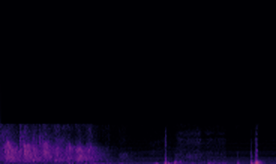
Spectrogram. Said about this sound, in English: Give the Lord a hand clap of praise if you would.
